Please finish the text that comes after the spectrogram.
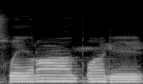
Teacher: हमज़ा हा ज़ेर एह, दाल ज़ेर दी, नून अलिफ नून स्वाद ज़बर नस, एह दिनस स्वाद ज़ेर सग़ीरा, अलिफ ज़बर रा, त्वा लाम ज़बर त्वल, एह दिनस सिरातल। स्वाद और त्वा हुरूफ मुस्तालिया को मोटा पढ़ेंगे।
